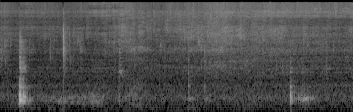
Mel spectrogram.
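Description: Tangra fish fry in a pan over a high flame, a soft steady sizzle broken by a few sharp clinks of a spoon or spatula against the pan.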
